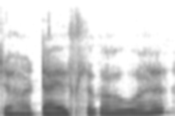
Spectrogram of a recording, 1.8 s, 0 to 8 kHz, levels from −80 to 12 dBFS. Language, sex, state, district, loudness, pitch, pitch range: Hindi, female, Jharkhand, Deoghar, -19 LUFS, 235 Hz, 220-240 Hz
